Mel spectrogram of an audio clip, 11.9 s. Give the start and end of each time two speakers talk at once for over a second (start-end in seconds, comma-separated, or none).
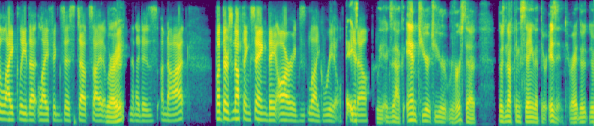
none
